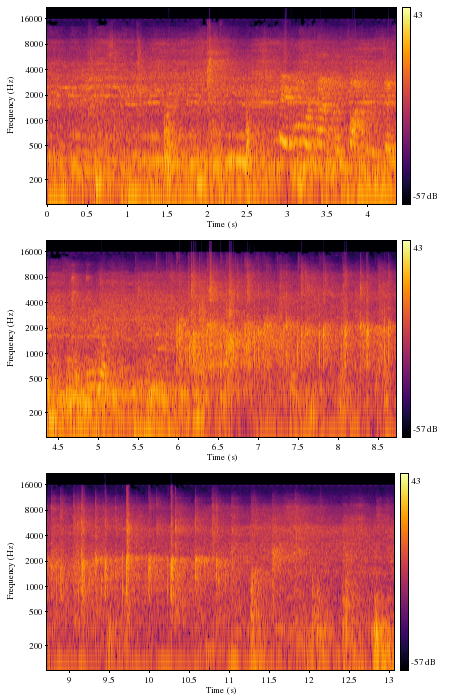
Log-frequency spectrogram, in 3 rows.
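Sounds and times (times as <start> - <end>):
music playing: 0.0 - 13.0
crowd clapping and cheering: 5.4 - 11.8.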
